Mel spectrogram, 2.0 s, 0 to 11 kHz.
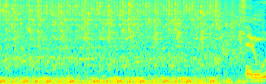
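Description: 1966 Ford Mustang's 289 V8 idling steadily through its dual exhaust, a low, evenly pulsing sound that drops away near the end.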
